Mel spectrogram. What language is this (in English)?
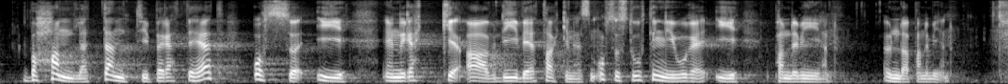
Norwegian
